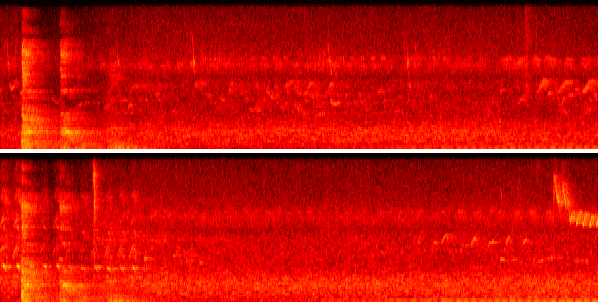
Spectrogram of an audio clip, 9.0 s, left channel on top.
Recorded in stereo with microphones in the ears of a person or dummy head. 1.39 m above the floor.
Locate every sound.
0.3 s a cough: 55° right (ahead or behind), 1.4 m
